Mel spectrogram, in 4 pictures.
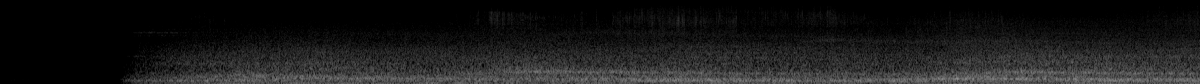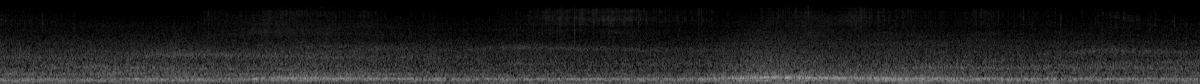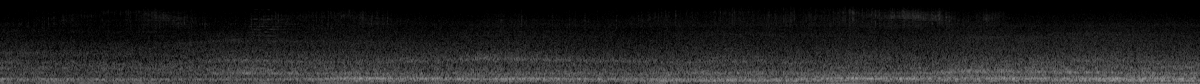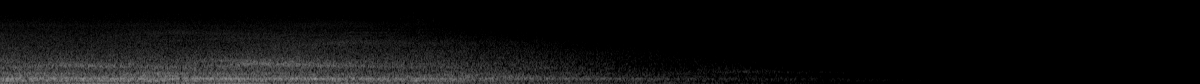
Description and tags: A simple desert sound with wind and sand grains.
